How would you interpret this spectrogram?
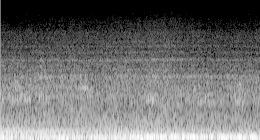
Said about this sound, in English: The engines roar as you make another sweep over the scene, the smoking vehicles littered with bodies.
